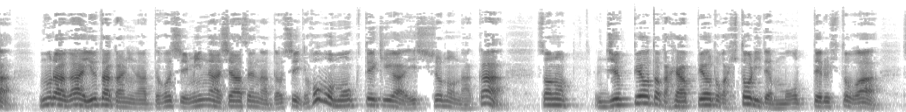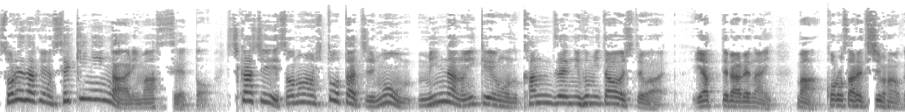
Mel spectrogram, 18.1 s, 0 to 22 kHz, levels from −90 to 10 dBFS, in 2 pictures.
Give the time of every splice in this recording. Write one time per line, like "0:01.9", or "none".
0:11.3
